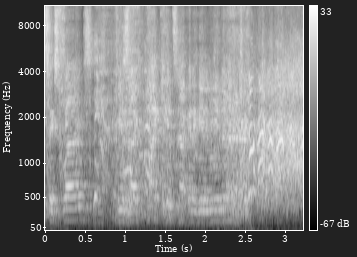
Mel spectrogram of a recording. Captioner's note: off mic; laughs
